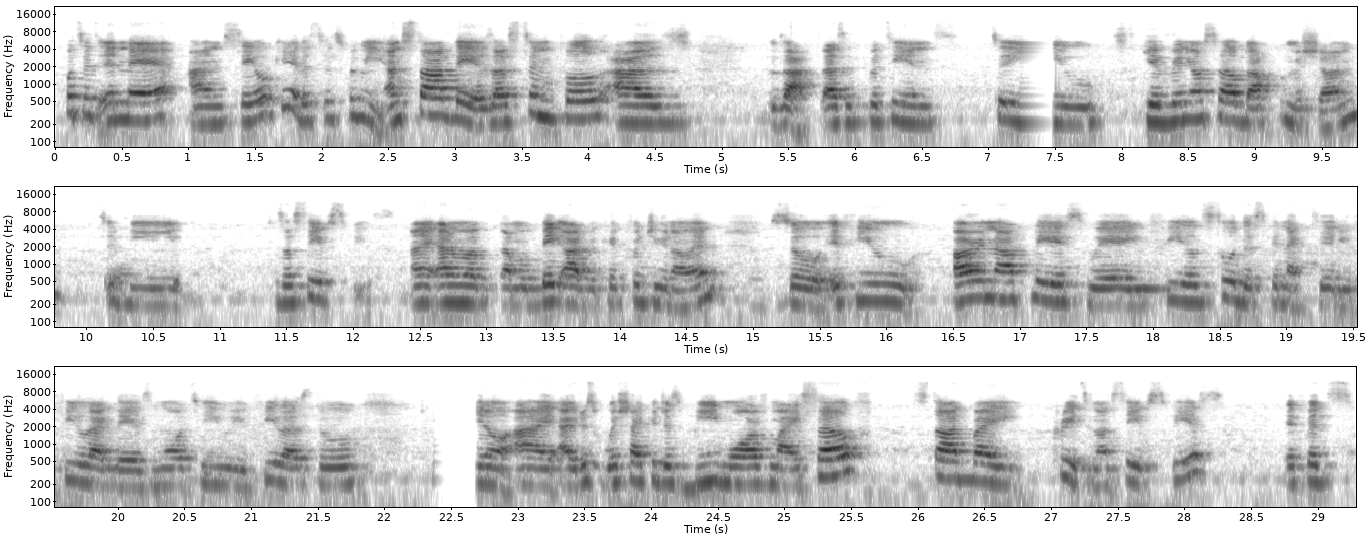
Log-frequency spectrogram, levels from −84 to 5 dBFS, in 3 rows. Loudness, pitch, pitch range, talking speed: -24 LUFS, 215 Hz, 195-240 Hz, 180 wpm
